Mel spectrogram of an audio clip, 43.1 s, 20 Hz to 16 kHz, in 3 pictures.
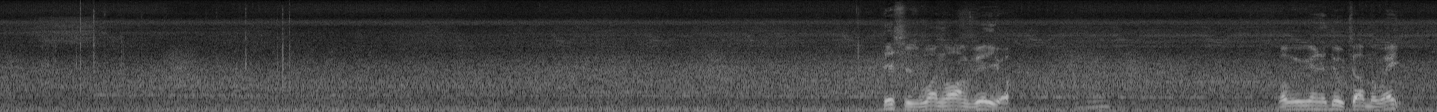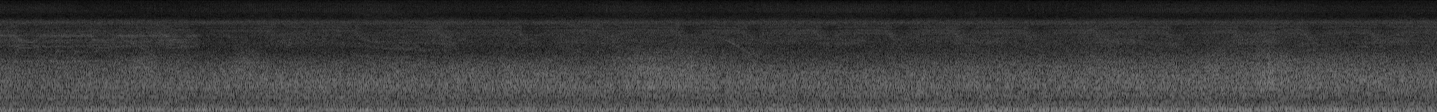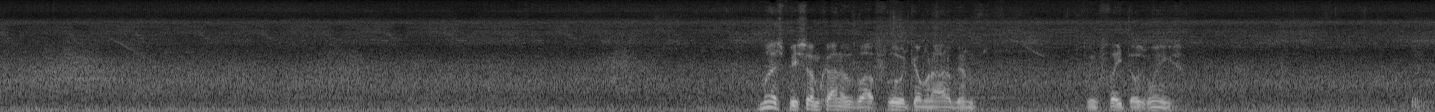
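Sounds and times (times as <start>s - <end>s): background hiss: 0.0s - 43.0s
insects trilling: 0.0s - 43.0s.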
